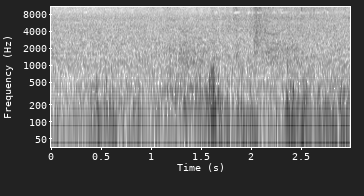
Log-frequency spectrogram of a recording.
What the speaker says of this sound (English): now it's got super, super windy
